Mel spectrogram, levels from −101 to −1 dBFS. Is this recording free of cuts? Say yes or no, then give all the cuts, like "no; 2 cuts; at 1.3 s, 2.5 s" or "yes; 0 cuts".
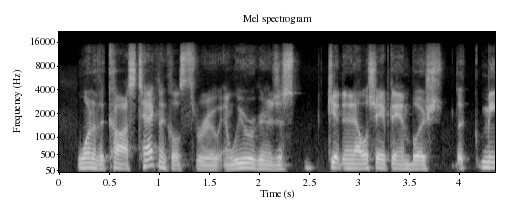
yes; 0 cuts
